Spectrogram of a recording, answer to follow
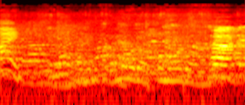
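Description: Several people talking at once in the background: overlapping chatter of voices.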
